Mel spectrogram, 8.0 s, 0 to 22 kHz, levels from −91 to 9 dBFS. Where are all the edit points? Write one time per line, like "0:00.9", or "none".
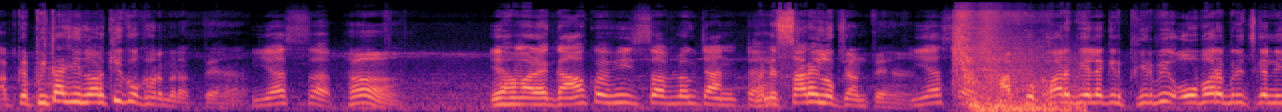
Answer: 0:06.1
